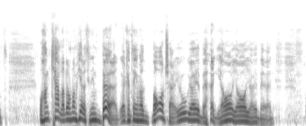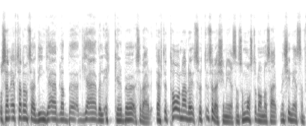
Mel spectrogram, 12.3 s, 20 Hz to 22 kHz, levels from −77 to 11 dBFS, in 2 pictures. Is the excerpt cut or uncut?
uncut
